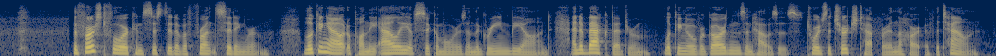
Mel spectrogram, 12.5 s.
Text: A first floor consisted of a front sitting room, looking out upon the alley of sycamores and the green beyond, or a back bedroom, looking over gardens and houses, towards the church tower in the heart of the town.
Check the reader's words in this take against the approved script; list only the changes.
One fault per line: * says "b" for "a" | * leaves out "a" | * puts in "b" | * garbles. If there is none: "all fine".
* says "The" for "A"
* says "and" for "or"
